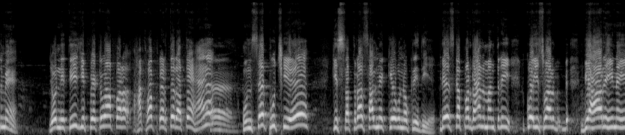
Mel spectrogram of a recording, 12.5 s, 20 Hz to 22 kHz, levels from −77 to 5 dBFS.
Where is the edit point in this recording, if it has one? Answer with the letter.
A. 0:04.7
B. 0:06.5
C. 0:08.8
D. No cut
C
